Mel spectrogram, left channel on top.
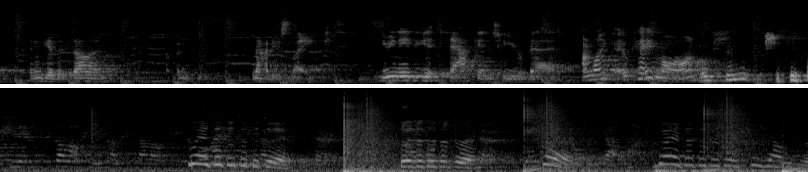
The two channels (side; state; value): both; different; correlation 0.00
